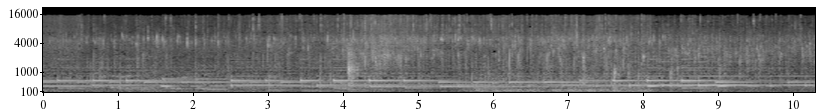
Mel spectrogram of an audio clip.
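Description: Flour-coated prawns deep-frying in hot oil in a pan: a dense, steady sizzle and crackle, with a louder crackle about four seconds in. Background music plays under it.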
